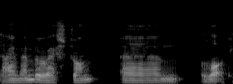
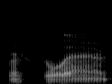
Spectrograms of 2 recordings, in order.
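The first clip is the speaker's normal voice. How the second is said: slow ominous; 13 semitones lower, 4 dB quieter than usual. Retold or imitated. Repeated for effect.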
